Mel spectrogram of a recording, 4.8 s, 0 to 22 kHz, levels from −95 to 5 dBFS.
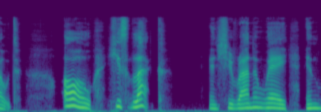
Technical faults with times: none

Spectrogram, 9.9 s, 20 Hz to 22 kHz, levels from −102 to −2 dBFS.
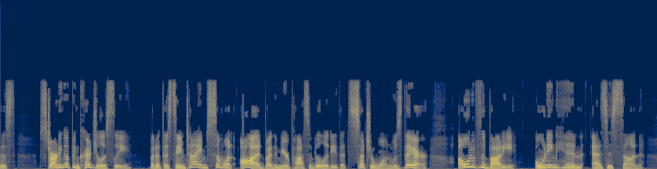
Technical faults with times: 3.63 repeated buffer

